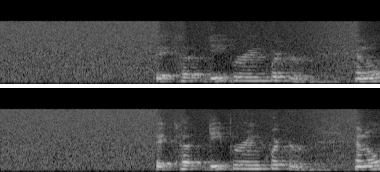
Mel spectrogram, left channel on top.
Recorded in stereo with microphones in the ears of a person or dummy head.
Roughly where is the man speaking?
Right.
